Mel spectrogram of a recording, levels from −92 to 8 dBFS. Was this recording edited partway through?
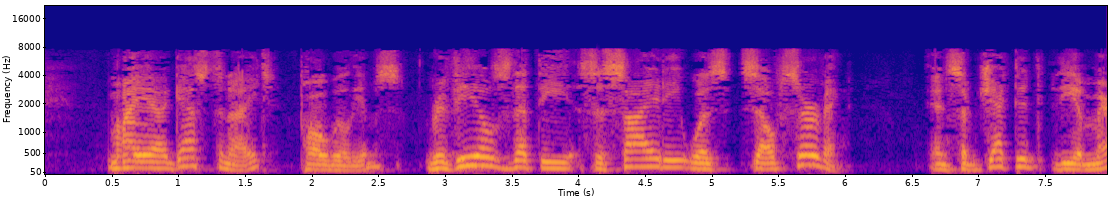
yes; 1 cut; at 1.8 s

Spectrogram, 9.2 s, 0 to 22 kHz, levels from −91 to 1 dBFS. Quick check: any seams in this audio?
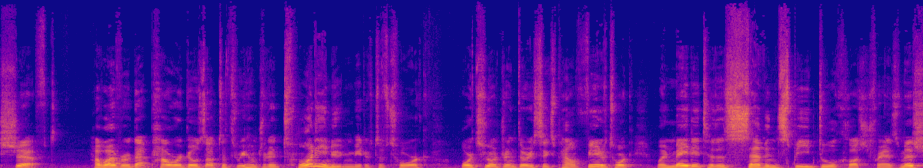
no; 0 cuts

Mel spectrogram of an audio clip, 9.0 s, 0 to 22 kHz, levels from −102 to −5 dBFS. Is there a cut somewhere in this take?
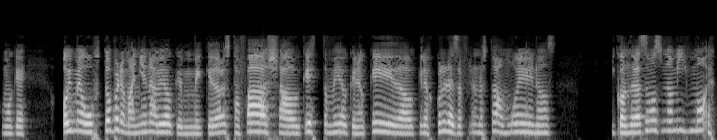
no; 0 cuts

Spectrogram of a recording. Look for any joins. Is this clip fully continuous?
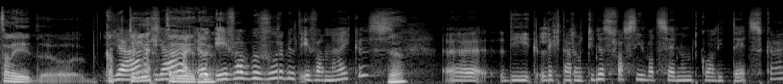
no; 2 cuts; at 2.0 s, 5.3 s

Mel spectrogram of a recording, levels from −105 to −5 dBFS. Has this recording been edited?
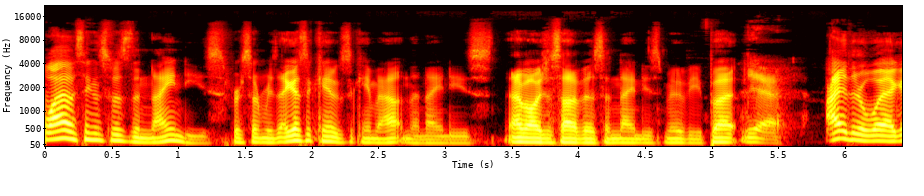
no; 0 cuts

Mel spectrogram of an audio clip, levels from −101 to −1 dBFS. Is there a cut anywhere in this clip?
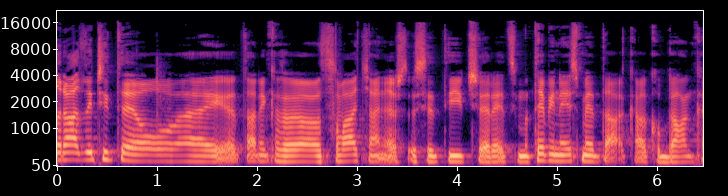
no; 0 cuts

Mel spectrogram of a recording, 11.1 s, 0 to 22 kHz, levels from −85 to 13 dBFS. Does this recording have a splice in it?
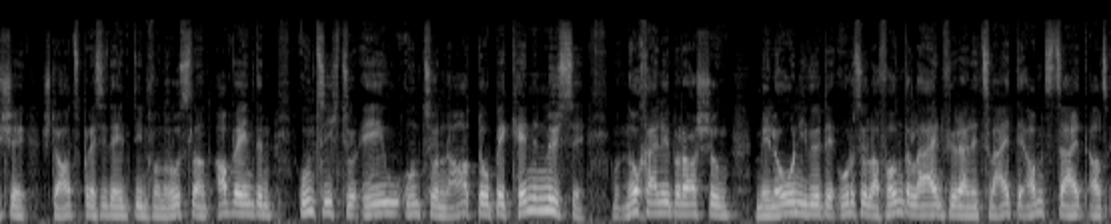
no; 0 cuts

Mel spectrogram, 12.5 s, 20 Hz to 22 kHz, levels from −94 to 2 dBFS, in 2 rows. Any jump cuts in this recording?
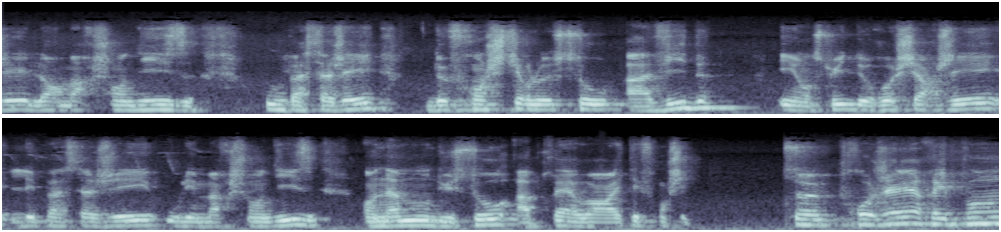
yes; 2 cuts; at 1.7 s, 4.7 s

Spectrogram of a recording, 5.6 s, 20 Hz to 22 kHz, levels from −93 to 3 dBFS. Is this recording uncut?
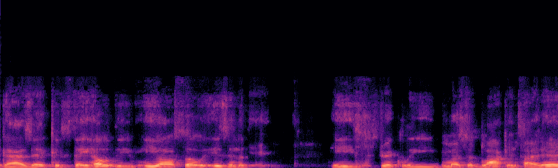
no; 3 cuts; at 1.3 s, 2.5 s, 4.4 s

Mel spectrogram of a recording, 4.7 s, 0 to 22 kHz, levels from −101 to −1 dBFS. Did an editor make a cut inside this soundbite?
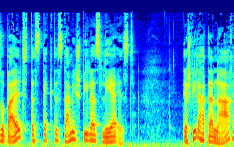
no; 0 cuts

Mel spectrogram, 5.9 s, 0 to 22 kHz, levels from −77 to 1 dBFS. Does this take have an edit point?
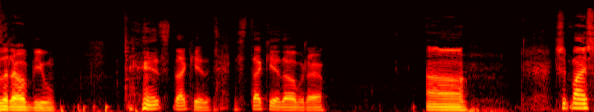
yes; 2 cuts; at 2.3 s, 3.5 s

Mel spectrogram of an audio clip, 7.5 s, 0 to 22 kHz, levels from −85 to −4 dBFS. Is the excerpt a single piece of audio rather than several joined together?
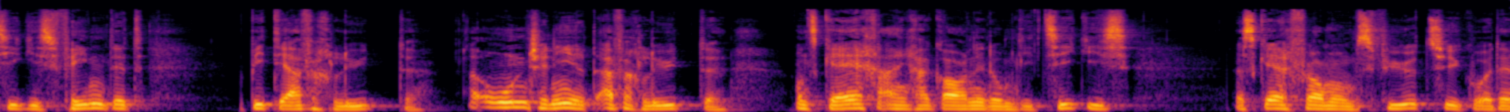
yes; 0 cuts

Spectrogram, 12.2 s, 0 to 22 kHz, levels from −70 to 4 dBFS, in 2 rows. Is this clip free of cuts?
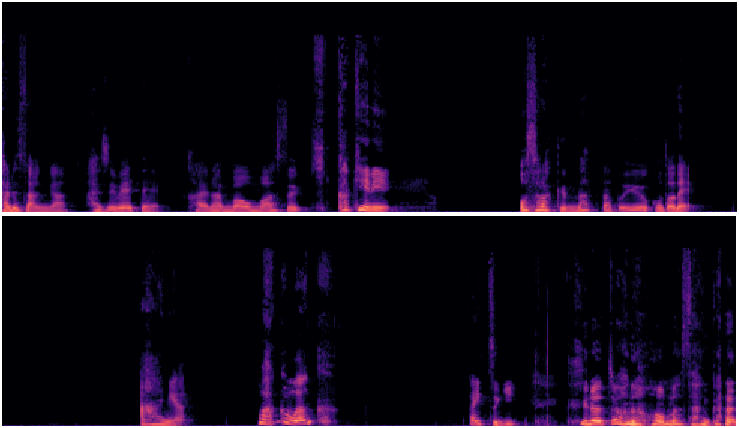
yes; 0 cuts

